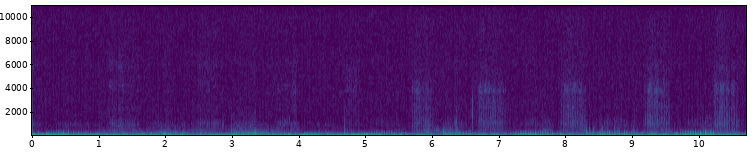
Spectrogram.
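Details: Cat purring softly with an audible breathy rasp on each inhale and exhale, a low rumble alternating with hissy breath phases about every second.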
